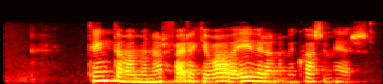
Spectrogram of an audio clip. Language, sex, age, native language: Icelandic, female, 40-49, Icelandic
